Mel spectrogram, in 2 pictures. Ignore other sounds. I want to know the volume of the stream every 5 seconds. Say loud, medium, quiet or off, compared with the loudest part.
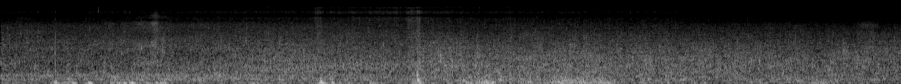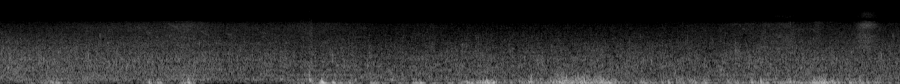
loud, loud, medium, medium.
